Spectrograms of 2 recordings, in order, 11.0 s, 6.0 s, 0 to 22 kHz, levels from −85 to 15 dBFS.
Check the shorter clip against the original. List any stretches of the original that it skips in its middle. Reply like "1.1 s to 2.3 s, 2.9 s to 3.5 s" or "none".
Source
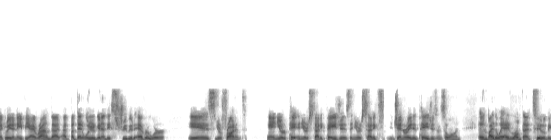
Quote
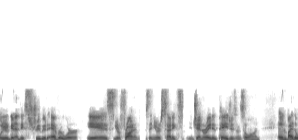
3.4 s to 3.6 s, 5.0 s to 7.0 s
